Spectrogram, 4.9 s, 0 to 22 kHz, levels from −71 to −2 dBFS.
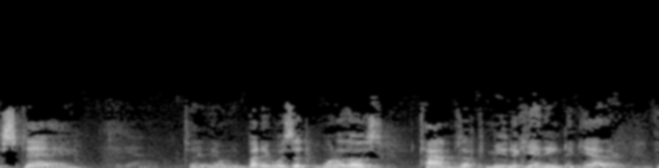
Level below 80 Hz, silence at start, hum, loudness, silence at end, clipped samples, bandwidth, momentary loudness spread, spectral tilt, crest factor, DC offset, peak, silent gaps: -56 dBFS; 0 s; none; -18 LUFS; 0 s; under 0.1%; 10 kHz; 18 LU; -4 dB/octave; 20 dB; under 0.1%; 0 dBFS; none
